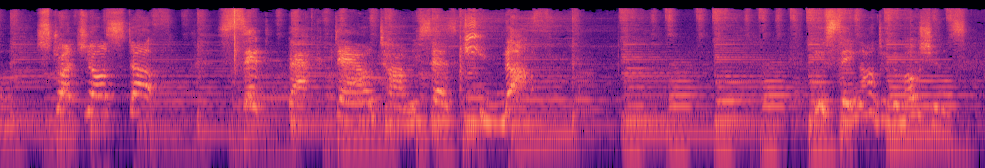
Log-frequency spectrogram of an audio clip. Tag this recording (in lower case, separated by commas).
music, speech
